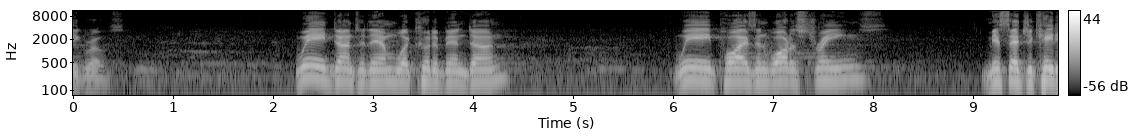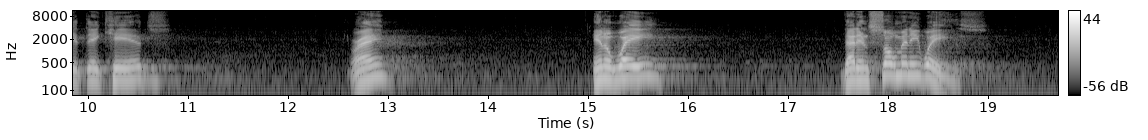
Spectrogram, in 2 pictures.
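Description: A man preaches into a microphone with slow, emphatic phrases and long pauses, in a large echoing hall.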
